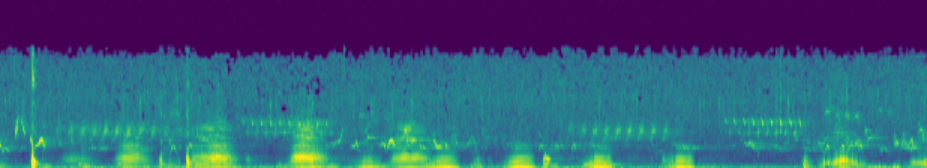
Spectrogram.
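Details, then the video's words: At a scenic Northern California pond, American bullfrogs give a rhythmic series of low, twangy croaks about one per second, over steady background hiss, with faint high chirps from other small creatures. "Bullfrogs Croaking in Northern California"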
